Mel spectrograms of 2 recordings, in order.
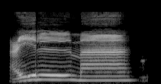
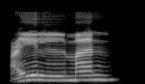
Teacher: dia yang seharusnya dibaca tanwin, ilman, tapi kita tidak baca tanwin. Kenapa? Karena kita wakaf di sini. Ya. Karena kalau kita wakaf sebelumnya ada tanwin, maka dia berubah menjadi fathah biasa, kemudian ditambah alif di depannya. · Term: mad iwad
